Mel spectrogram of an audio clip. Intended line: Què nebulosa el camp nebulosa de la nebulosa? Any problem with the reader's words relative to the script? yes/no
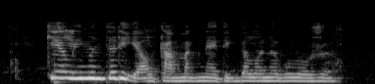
yes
